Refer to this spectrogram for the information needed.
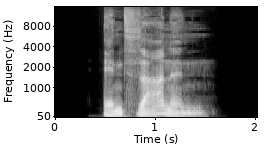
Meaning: to skim
- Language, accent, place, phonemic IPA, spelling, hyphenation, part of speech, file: German, Germany, Berlin, /ɛntˈzaːnən/, entsahnen, ent‧sah‧nen, verb, De-entsahnen.ogg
